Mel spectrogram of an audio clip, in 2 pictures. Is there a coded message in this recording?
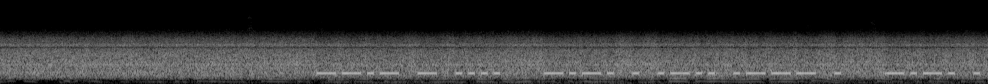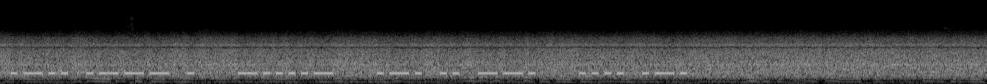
Yes: Morse code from 3.1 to 16.8 s, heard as a keyed tone, machine-sent, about 19 wpm, 520 Hz, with radio static and room echo. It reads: QTH CELJE CELJE - RIG HR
